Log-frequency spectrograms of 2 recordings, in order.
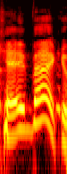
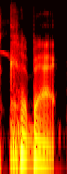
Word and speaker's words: Quebec: Quebec, is that not how you say it? – No, it's Quebec.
